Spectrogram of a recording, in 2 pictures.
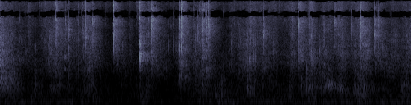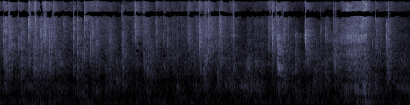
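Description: Chewing and mouth sounds of people eating tortilla wraps, with soft crinkling of the paper wrappers: many small irregular smacks and clicks.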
